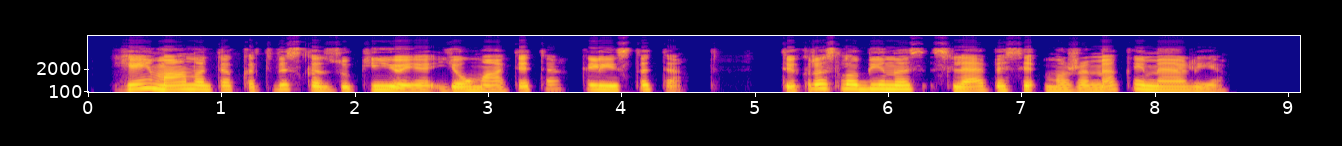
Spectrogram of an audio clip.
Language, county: Lithuanian, Kaunas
